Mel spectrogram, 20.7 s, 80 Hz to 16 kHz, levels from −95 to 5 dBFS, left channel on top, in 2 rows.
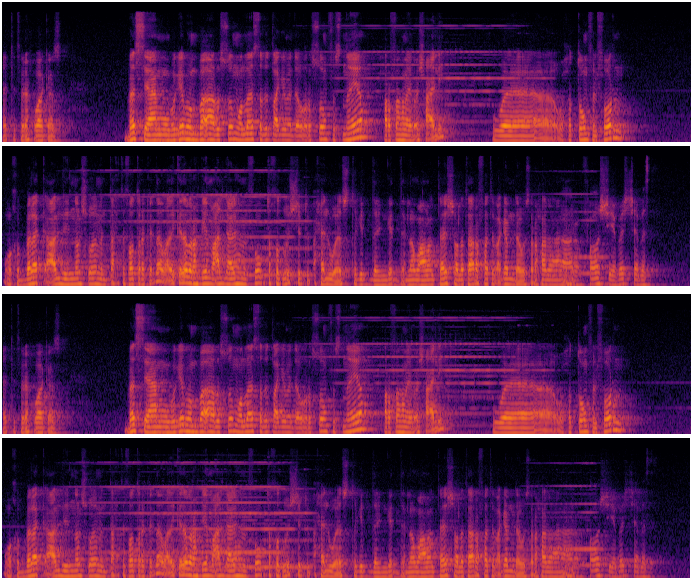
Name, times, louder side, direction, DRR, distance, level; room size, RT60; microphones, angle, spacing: voice 1, 0.0-0.8 1.8-6.6 7.4-9.3 10.4-18.9, left 1 dB, 10° left, 4 dB, 0.7 m, -30 dB
voice 2, 2.3-3.1 16.5-16.7 18.5-20.0, left 3 dB, 70° left, 8 dB, 0.9 m, -37 dB
sound 1, 4.5-8.3 11.1-15.5 18.1-19.3, right 4 dB, 25° right, 0.9 m, -44 dB
17.0 x 13.0 x 6.0 m, 0.96 s
head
